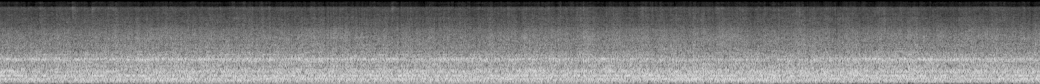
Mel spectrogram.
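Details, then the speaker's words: Cub Cadet XT1 Enduro garden tractor, mower deck engaged after washing: loud harsh grinding racket with a steady high whine over the running engine, with abnormal vibration; suspected failing deck spindle bearing. "all right as you can see that's pretty dead gone loud and annoying on that so first thing that comes to my mind down that and I hear that we got a spindle bearing that's starting to go out on it"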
